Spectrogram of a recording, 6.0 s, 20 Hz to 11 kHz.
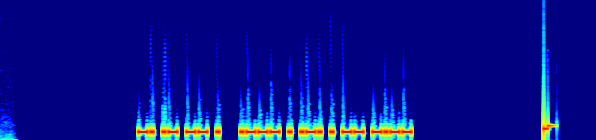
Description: Morse code, heard as a keyed tone, about 40 wpm, 700 Hz. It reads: NAME JEREMY
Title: K1USN SST QSO Practice 40wpm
